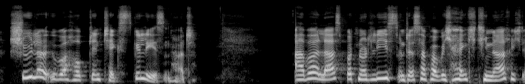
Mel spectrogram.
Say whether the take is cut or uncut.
uncut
